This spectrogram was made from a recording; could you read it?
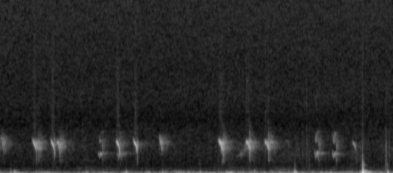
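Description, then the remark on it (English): A single wild bird nearby repeats short, high-pitched descending chirps in quick bursts over a steady low rumble, with one sharp knock near the end. “One lone bird.”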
